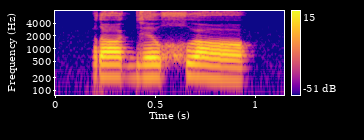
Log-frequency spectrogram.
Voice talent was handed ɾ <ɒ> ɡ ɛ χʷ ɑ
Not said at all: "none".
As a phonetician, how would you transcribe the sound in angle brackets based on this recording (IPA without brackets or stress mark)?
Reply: ɑ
